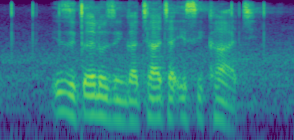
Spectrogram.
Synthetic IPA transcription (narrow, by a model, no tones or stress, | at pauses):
iziǀɛlɔziŋɡʱatʰatʰaʔisikʰaːtʰi̥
